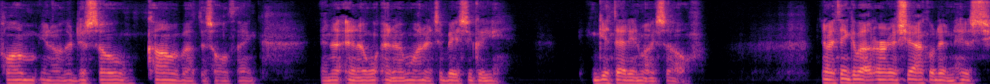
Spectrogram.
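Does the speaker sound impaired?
Yes: Parkinson's disease; right-sided weakness noticed on long group bike ride.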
